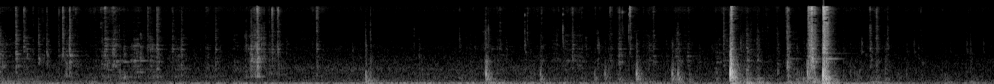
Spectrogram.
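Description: Scattered light metal clicks and taps as a metal electrical timer enclosure is handled and fitted onto the end of a metal conduit, with two sharp knocks about seven and eight seconds in.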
